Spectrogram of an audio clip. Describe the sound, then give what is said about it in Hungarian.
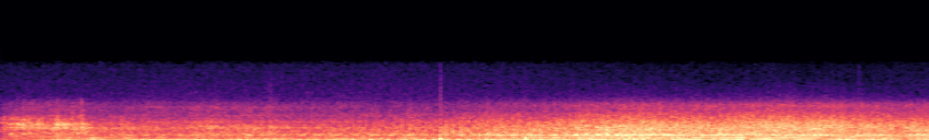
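A car engine turns over and runs, its steady mechanical drone rising in pitch as it revs up toward the end. No one speaks. “Én majd beindítom a motort.”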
